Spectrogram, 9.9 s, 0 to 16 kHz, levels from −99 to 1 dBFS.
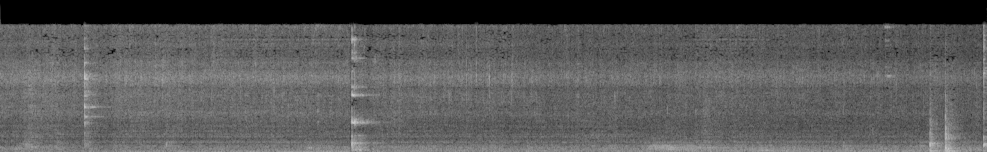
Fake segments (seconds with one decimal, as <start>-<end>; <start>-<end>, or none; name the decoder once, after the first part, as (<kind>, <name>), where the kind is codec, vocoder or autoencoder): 2.2-3.6 (vocoder, BigVGAN v2); 6.9-7.7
